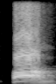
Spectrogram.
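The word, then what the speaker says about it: palm: जैसे पाम क्या है? पाम की spelling P ए एल एम। है ना? एम से पहले क्या आ गया? एल आ गया। तो इसमें एल क्या रहेगा? इसका साइलेंट रहेगा।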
